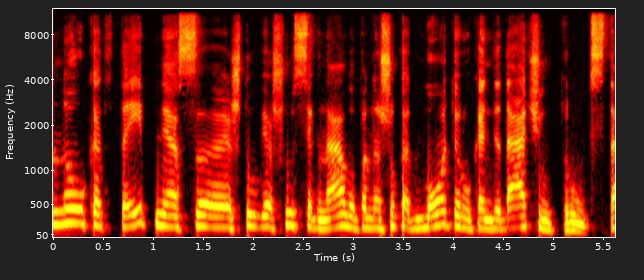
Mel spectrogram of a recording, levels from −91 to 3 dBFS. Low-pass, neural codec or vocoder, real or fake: 10.8 kHz; none; real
